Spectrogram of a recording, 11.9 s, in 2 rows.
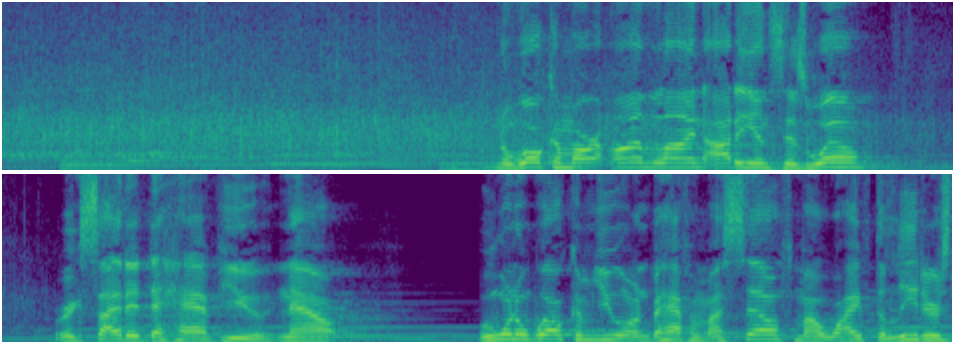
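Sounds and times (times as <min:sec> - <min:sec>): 
congregation applauding first-time guests at a church service: 0:00.0 - 0:06.4
speech: 0:00.4 - 0:00.9, 0:03.1 - 0:05.5, 0:06.3 - 0:08.1, 0:08.9 - 0:11.8.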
